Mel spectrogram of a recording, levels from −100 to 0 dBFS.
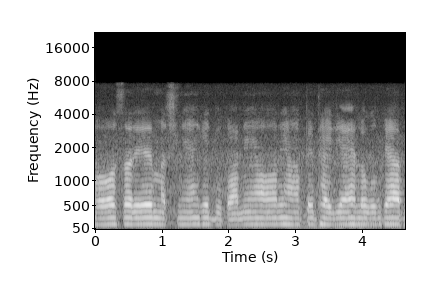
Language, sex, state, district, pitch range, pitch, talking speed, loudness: Hindi, male, Odisha, Nuapada, 125-130 Hz, 125 Hz, 195 wpm, -18 LUFS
